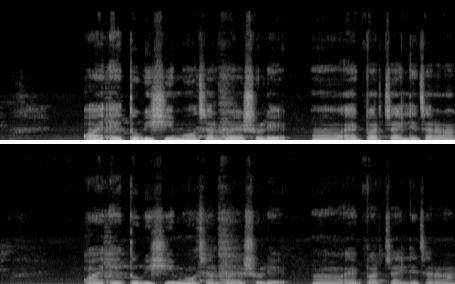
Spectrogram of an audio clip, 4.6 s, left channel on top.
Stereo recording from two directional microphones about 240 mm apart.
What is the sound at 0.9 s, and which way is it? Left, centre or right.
Speech, centre.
